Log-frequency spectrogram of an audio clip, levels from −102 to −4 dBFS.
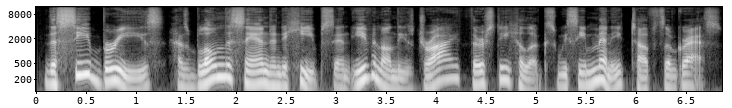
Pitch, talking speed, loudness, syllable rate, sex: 145 Hz, 190 wpm, -19 LUFS, 4.5 syllables/s, male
